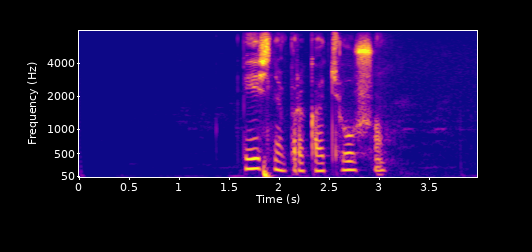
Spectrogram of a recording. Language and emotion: Russian, sad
